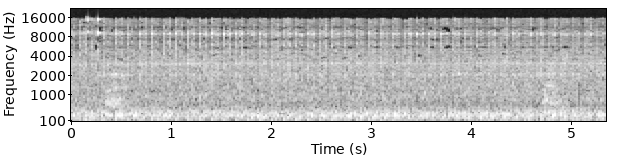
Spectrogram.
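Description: Jack F4 direct-drive industrial lockstitch sewing machine running steadily at its low speed setting, the needle stitching through fabric in a fast, even rhythm.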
